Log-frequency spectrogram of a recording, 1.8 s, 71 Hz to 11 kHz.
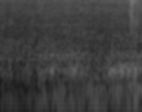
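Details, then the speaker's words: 1-ton AC outdoor unit after fixing an overheated compressor, gas checked correct; power restored and the compressor starts, even steady hum and rush with no knocking or rattling, running smoothly. "आवाज़ आ रही है, कंप्रेसर भी स्टार्ट हो गया है। तो इसमें बस यही प्रॉब्लम थी।"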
